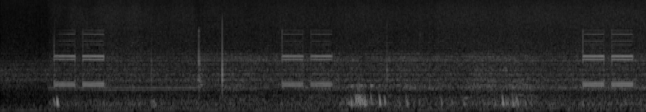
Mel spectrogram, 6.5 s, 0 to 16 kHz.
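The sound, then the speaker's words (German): A telephone call being connected produces pairs of short electronic dialing beeps that recur several times, with a steady tone and a few sharp clicks between them over a low background hum. “Murray Hill 30093. Ich verbinde.”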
